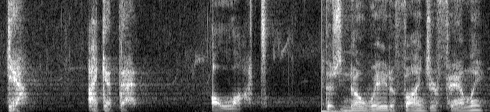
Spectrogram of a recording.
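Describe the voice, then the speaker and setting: An actor playing a cocky, determined young warrior in a video game, casual and wry in delivery. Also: male voice, medium pitch, measured pace, husky. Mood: defiant. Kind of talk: video game character dialogue.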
